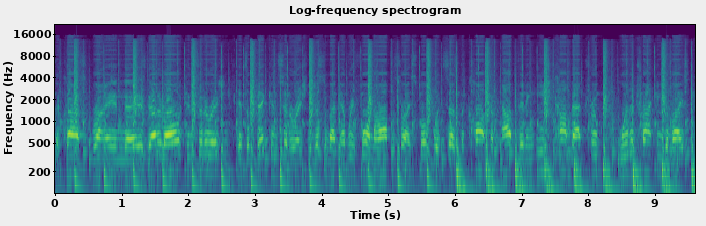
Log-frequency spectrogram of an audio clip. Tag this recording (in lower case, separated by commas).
music, speech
